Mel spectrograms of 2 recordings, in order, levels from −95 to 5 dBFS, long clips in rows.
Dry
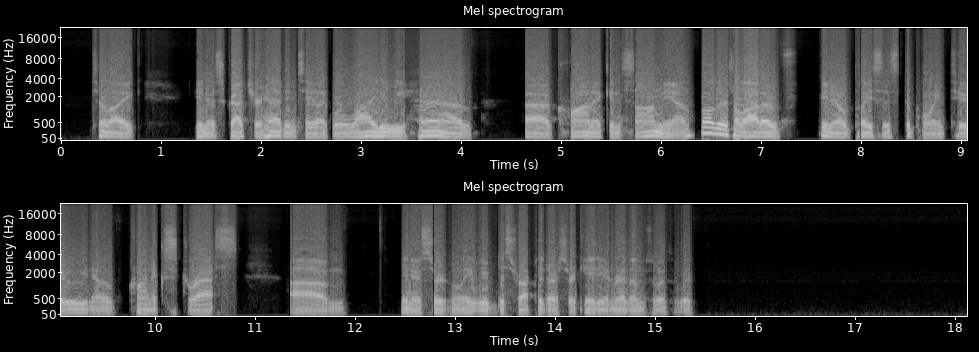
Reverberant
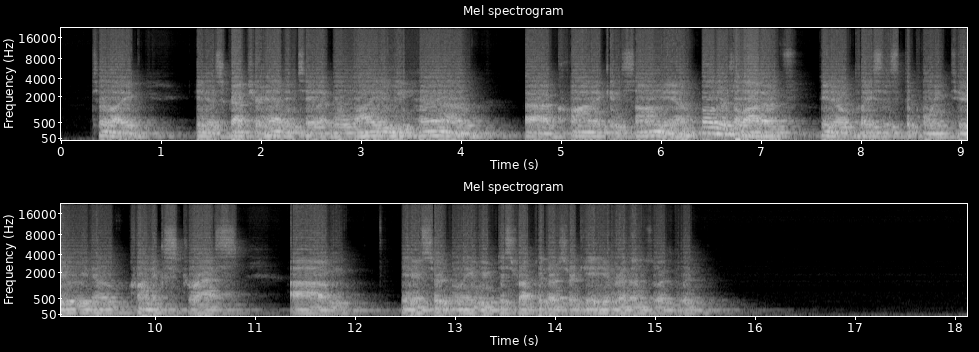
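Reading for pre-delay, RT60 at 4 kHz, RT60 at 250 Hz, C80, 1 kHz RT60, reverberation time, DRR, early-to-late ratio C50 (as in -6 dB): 3 ms, 0.45 s, 1.2 s, 11.5 dB, 0.60 s, 0.70 s, 2.0 dB, 8.0 dB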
